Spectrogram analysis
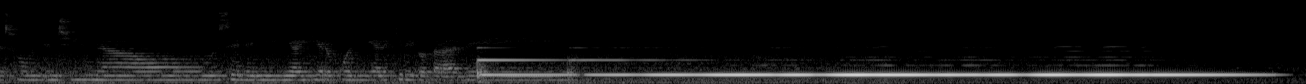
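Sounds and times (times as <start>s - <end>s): crystal singing bowl tone: 4.8s - 13.0s.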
